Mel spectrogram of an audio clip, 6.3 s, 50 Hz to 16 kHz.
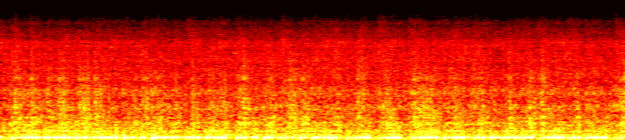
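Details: Honda K24-swapped BMW E30 at first start; steady but shaky idle with an uneven, stumbling low beat about three times a second that sounds like a misfire; owner plans to replace the injectors, cause not confirmed.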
